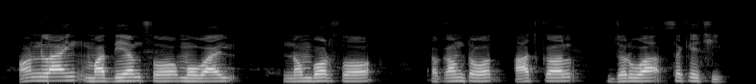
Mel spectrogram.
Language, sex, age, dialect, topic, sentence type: Magahi, male, 60-100, Northeastern/Surjapuri, banking, statement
